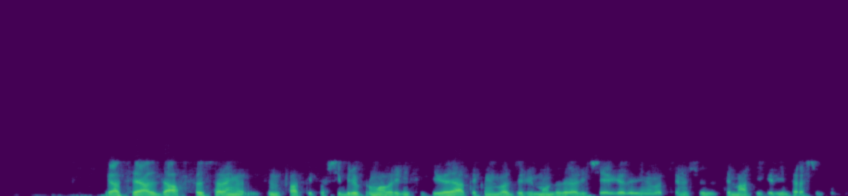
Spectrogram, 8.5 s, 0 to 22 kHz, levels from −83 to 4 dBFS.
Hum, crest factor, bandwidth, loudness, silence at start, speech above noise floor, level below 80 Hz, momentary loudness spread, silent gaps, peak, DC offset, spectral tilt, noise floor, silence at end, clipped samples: none; 22 dB; 4.2 kHz; -23 LUFS; 1 s; 45 dB; -56 dBFS; 10 LU; none; -2 dBFS; under 0.1%; -6 dB/octave; -68 dBFS; 0.25 s; under 0.1%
